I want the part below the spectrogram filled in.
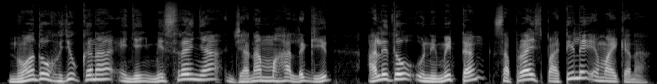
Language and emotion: Santali, happy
